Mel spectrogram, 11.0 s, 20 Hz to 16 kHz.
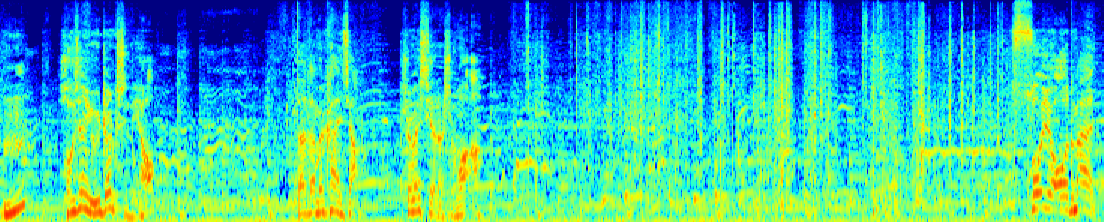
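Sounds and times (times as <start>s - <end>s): background music with held notes: 0.0s - 11.0s
paper rustling as it is unfolded: 4.8s - 11.0s.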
